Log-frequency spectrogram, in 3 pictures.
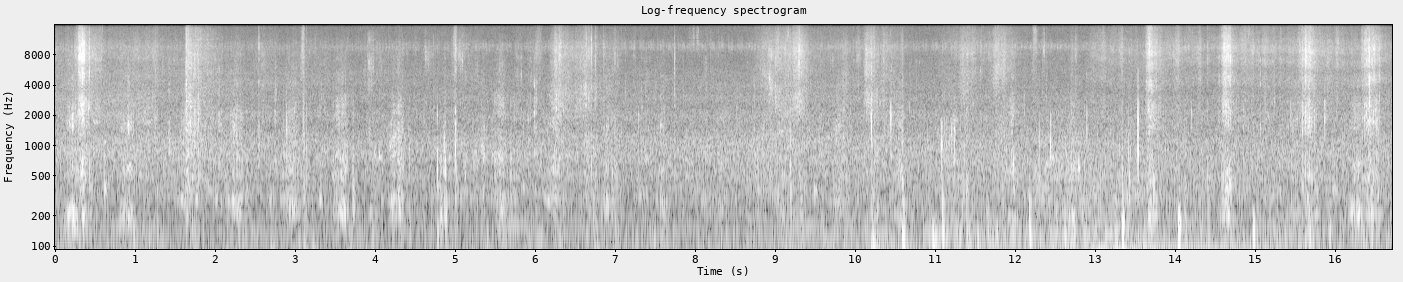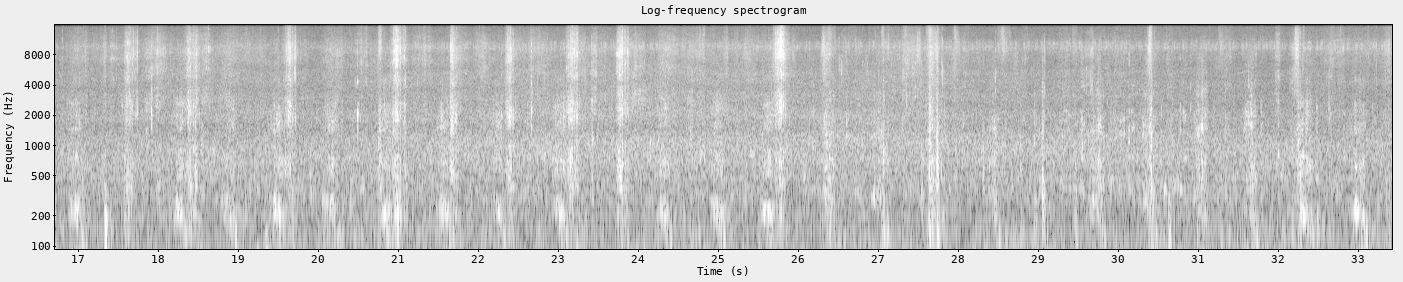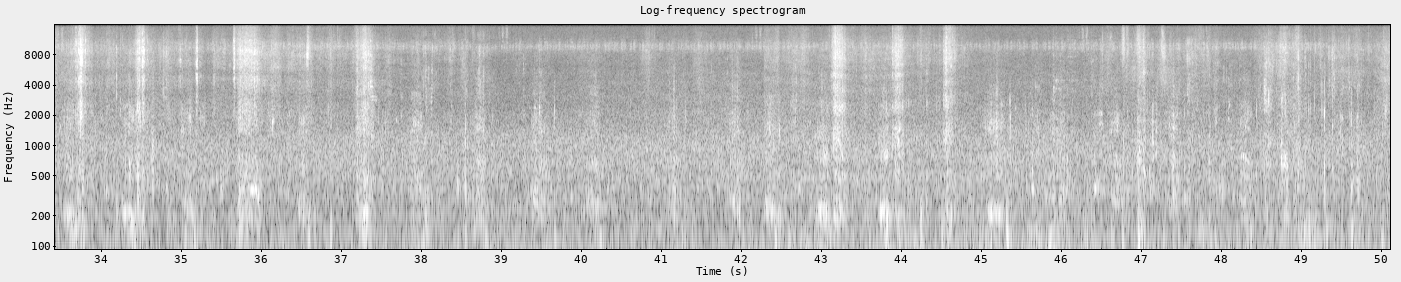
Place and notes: Unnamed Road, Saint-Bonnet-le-Chastel, France - Horse eating and farting
France métropolitaine, France, 28 August, 18:30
